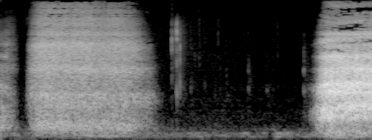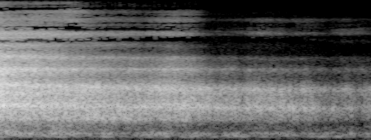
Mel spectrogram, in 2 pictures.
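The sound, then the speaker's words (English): A deep human breath: a noisy inhale of about a second, a brief pause, then a long, breathy exhale that slowly fades, with no talk. “let's take a deep breath.”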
